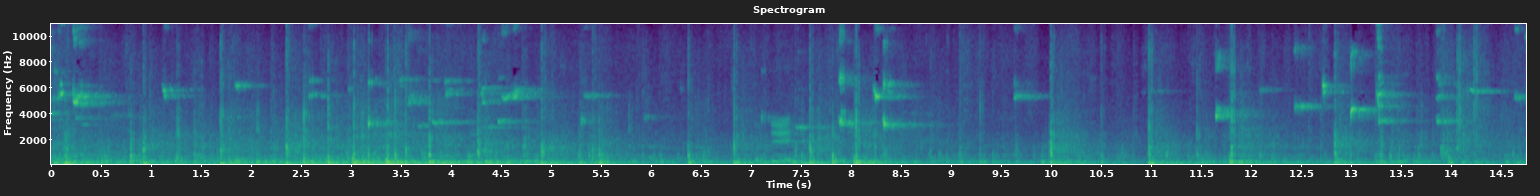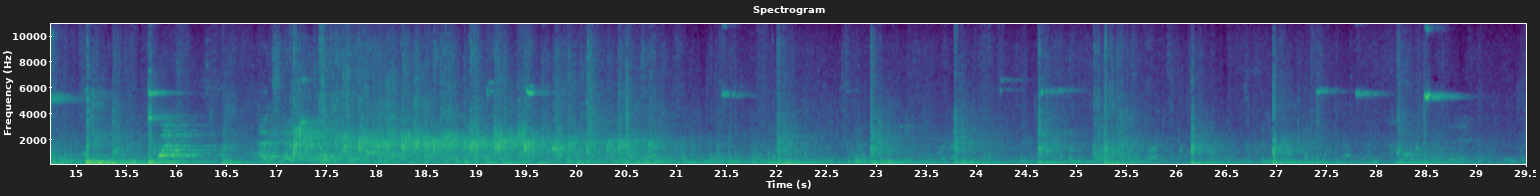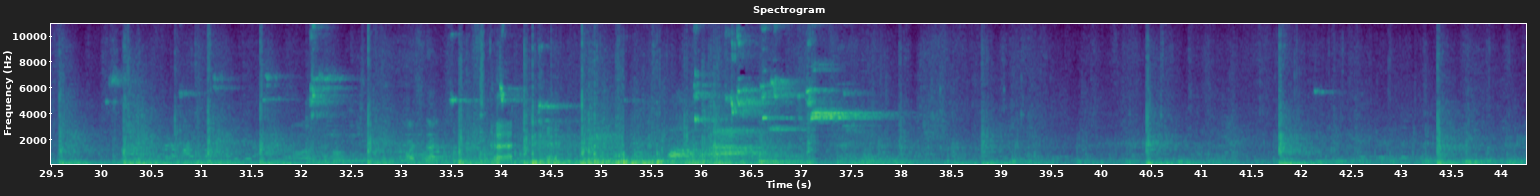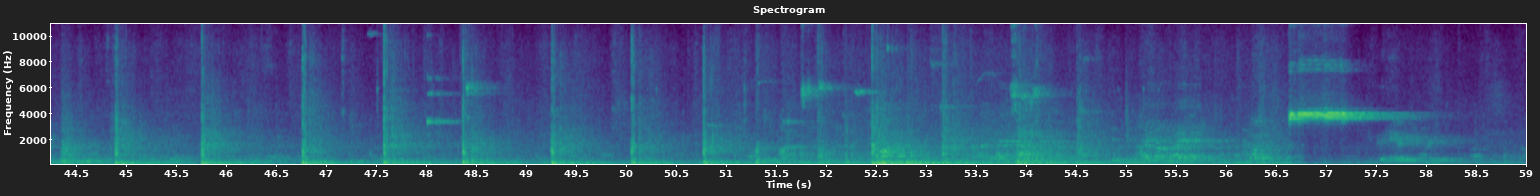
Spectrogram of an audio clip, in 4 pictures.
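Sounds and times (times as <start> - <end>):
basketball bouncing on hardwood floor: 0.0 - 5.8, 6.4 - 15.6, 21.5 - 24.0, 33.6 - 36.7, 41.8 - 42.2, 44.9 - 46.1, 46.8 - 51.1, 51.9 - 53.4
voices echoing in a gym: 0.0 - 59.0
short high squeaks: 11.6 - 15.1, 35.9 - 38.0, 48.0 - 48.4.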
